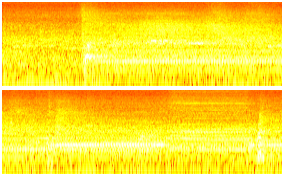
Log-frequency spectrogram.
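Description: Hydraulic press for moulding rubber air springs running: its pump starts abruptly about a second in and goes on as a steady whining hum that shifts pitch a few times as the press works, with a short clunk near the end.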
